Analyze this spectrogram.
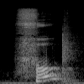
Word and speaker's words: faux: Avec faux, F-A-U, faux, on a par exemple lorsque c'est faux. Ici, F-A-U-X, mais on ne le prononce pas. Faux, une syllabe.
